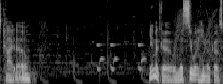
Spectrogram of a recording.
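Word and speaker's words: Kaito: So like I can't blame you if you do like Ko instead of uh Kaido. I I think it's Kaido though. I'm pretty sure it's Kaido, right? I've heard people say Kaido. So, it's Kaido.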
